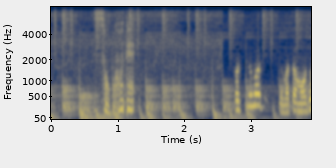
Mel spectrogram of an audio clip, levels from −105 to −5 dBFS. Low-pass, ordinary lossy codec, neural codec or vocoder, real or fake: 7.2 kHz; none; none; real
